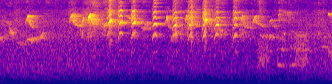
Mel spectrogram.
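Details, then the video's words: Javan myna singing a song that includes mimicry of a crowing rooster: a couple of slurred whistles, then a fast, stuttering series of bright, high chips, ending in a softer, lower, hoarse phrase. "UNIK BURUNG JALAK KEBO ISIAN AYAM JAGO BERKOKOK"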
